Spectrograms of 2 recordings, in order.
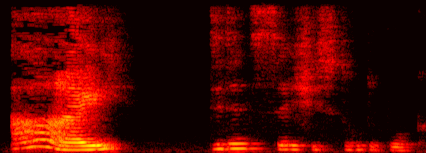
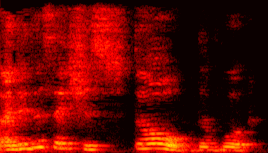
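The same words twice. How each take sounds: First: The word I carries the main stress. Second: The word stole carries the main stress. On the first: Someone else said it. "Now the stress is on. I'm not the one that said it" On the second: She probably took it. "there's stress on the stole"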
